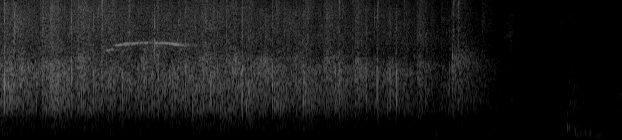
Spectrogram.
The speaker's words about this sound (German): Lassen uns Sie noch einmal willkommen heißen mit einem warmen Applaus.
